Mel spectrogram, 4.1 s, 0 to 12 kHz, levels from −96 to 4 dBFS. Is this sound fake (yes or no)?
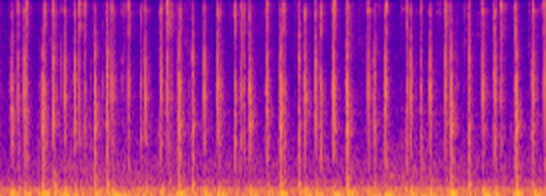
no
